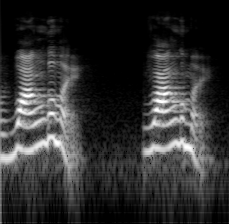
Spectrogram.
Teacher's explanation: आपण याचा जो उच्चार करतो तो हा नासिकेतून होतो त्याच्यामुळे त्याला काय म्हणतात अनुनासिक वर्ण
